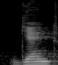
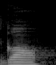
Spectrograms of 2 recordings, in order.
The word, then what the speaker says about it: Ghent: But I'm happy to say that in the city of Ghent, which I believe is pronounced as Gant, in Belgium, I addressed an audience a little over a year ago.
